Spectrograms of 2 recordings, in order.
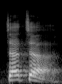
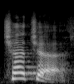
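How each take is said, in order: First: The ch sound is the Bengali one. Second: The ch sound is the English one. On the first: "এটা কি হলো বাংলার চ" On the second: "এটা ইংলিশে বলে দেখি"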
